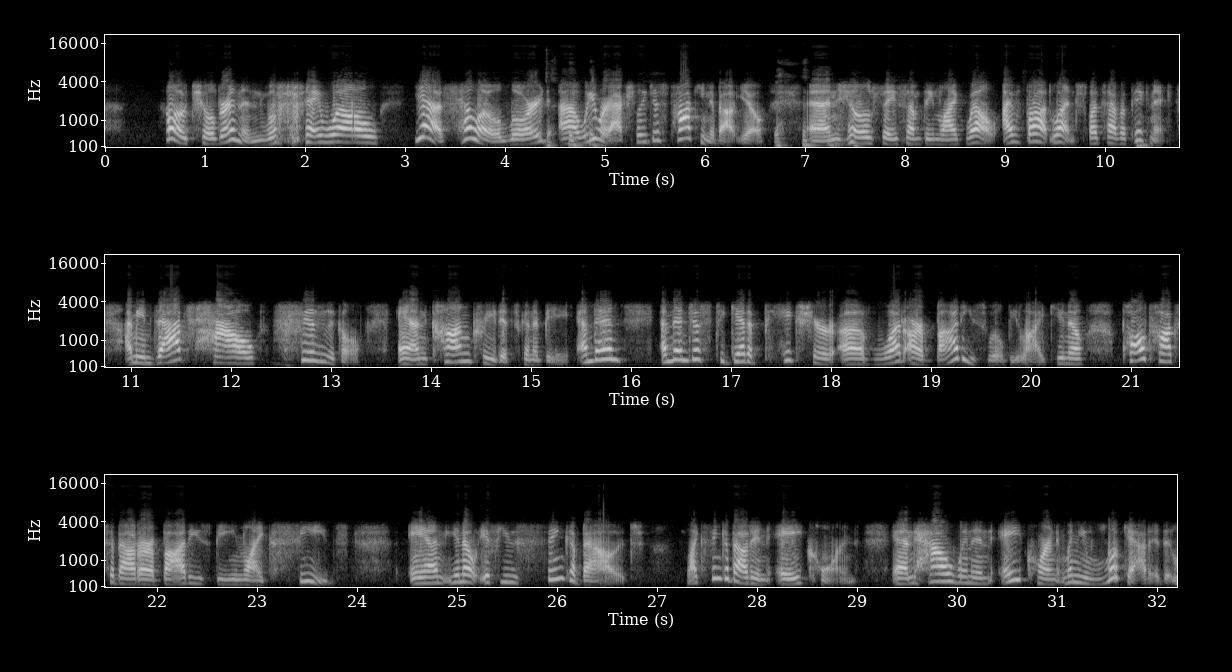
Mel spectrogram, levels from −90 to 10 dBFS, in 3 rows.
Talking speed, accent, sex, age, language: 170 wpm, American, female, 40-59, English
